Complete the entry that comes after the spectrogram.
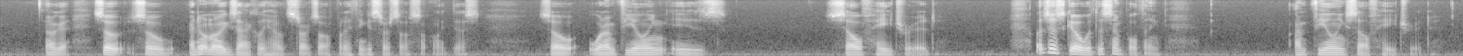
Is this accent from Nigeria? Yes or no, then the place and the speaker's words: no; United States; born there; I was born in Western civilization, in the United States of America, where being is not valued nearly as much as doing.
